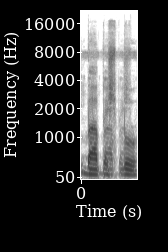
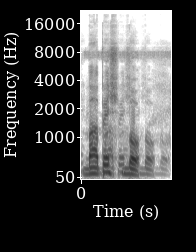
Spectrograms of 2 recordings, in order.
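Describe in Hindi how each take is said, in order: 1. आखिरी स्वर शुद्ध 'oo' है। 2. आखिरी स्वर 'oh' की ओर झुका हुआ है। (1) "ऐसे पढ़ना है।" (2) "इसको झुका कर पढ़ना कहते हैं। ... पेश को इंग्लिश का ओ पढ़ना"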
